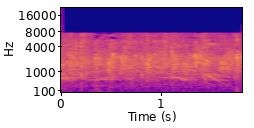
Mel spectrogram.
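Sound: audience clapping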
